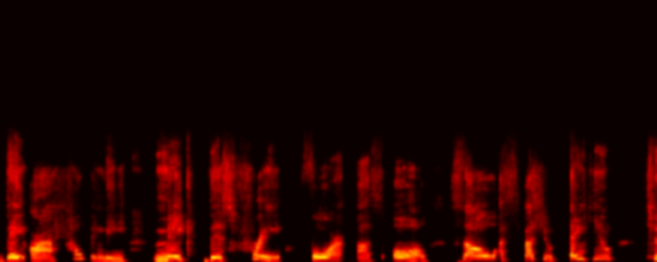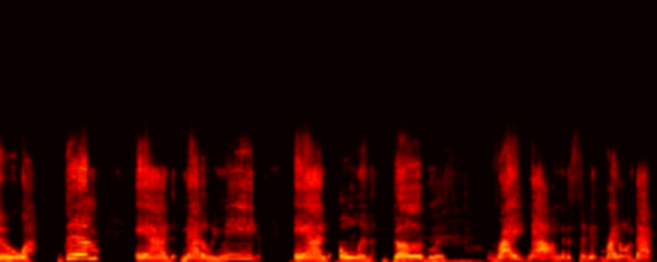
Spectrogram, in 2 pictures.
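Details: Stuttering in a female seminar host who describes herself as a stutterer and says she will stumble over words during the seminar.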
